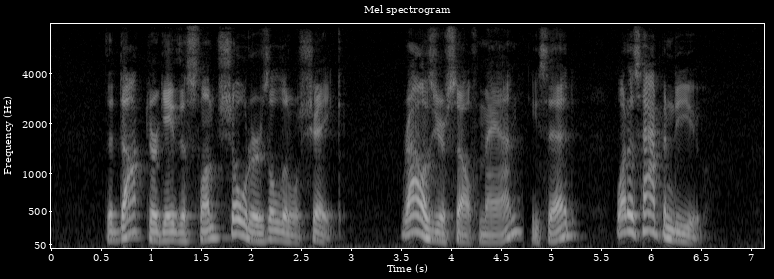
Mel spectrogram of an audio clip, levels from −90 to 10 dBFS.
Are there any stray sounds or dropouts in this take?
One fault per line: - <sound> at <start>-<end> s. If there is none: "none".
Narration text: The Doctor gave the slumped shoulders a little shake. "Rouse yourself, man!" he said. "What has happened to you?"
none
